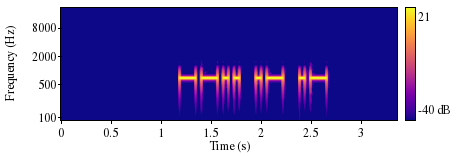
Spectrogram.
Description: Morse code, heard as a keyed tone, about 22 wpm, 700 Hz. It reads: ZAA
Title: USA Call Sign Postfixes - 3 Letters 22wpm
